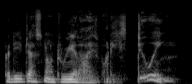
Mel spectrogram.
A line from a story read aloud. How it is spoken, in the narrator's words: muttered Leif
